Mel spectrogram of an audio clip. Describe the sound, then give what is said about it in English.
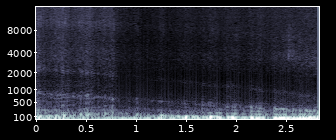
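A very deep, sustained rumbling note, as low as an electronic keyboard can go, drones steadily for the whole stretch, loud, with no voices over it. “You want as low as it can go? Low, well, like low.”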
